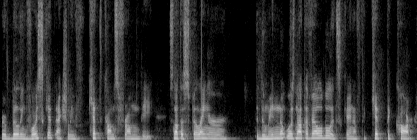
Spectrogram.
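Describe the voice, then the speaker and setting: A man's voice: a little high, fairly even intonation, moderate pace, a little mellow. A man from Afghanistan hosts a live coding workshop to a room, chatty and loose, with many fillers and restarts. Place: room with an in-person audience.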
